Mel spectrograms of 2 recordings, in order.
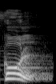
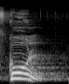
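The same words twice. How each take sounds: First: The word starts directly with a hissing s. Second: The word starts directly with a hissing s.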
